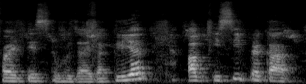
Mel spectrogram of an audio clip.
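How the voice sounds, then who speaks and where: A male English grammar teacher giving a classroom lesson, repeating key points and quizzing his students with quick rhetorical questions. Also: a little high, big pitch swings. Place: coaching institute classroom. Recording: echoey room, distant mic, faint noise.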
